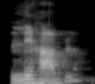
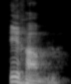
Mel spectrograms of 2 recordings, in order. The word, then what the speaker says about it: érable: So here, for example, we have the word l'érable, which means maple, l'érable, and you see there's an accent on the E, so it's changed the pronunciation. E becomes E, érable. E, E, l'érable, l'érable.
